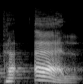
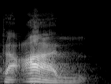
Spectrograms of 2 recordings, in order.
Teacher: والحميريون لا ينطقون العين، وإنما يقلبونها همزة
